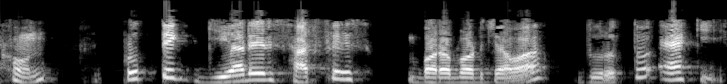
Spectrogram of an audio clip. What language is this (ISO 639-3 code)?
ben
